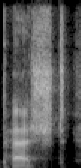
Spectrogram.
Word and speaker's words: Pest: They pronounce it Pest.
